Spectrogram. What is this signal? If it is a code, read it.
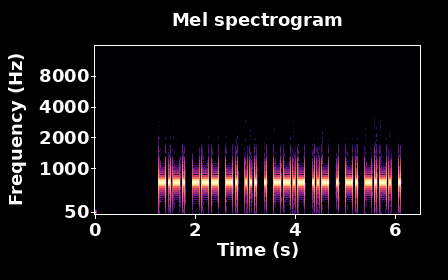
Morse code, heard as a keyed tone, about 25 wpm, 700 Hz. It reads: CONSEQUENCE
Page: morse-code-ninja-practice-25wpm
